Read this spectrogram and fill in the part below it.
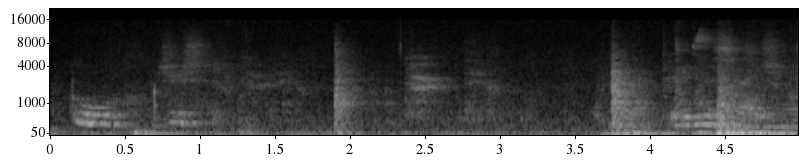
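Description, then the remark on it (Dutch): A door is pushed shut by boys with a couple of sharp knocks and thuds, while young children's voices chatter briefly. “Jongens, willen jullie even die deur dicht doen?”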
